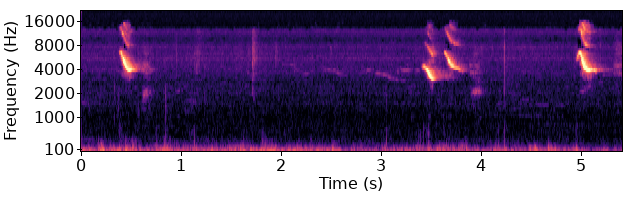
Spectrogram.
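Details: Two cheetah cubs in a game reserve, separated from their mother while she hunts, call for her with high, bird-like chirps, single or paired, sweeping downward, in three bursts spaced a second or more apart over a low rumble of wind.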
